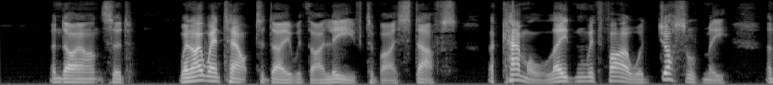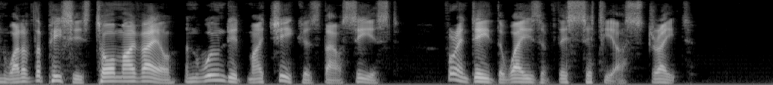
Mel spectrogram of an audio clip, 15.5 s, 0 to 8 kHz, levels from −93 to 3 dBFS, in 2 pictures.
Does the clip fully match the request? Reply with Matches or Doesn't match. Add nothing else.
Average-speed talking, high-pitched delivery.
Doesn't match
